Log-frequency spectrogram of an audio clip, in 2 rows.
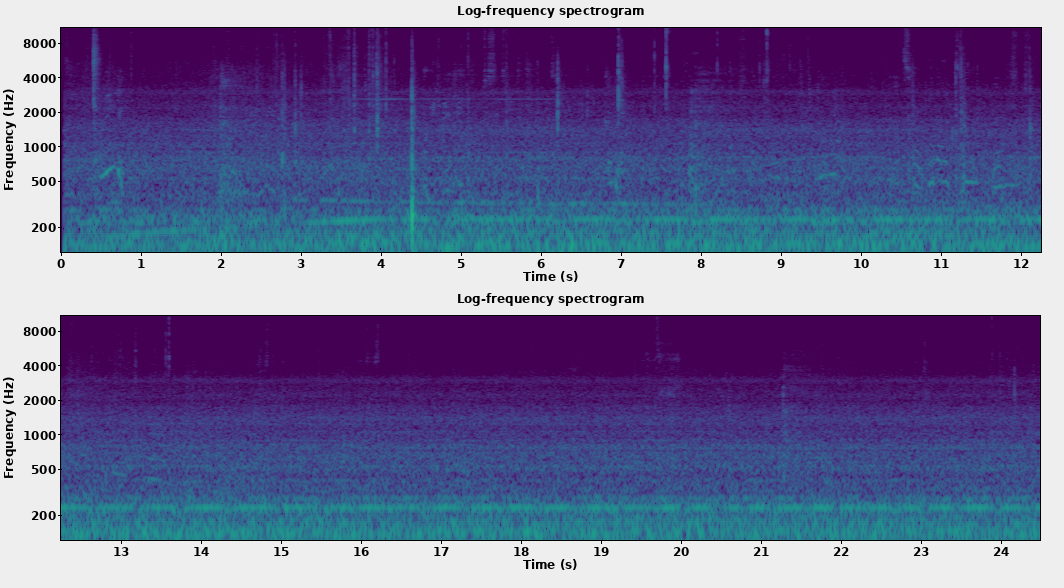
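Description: Underfloor Cummins diesel engine of a Class 156 Super Sprinter idling while the unit stands at the platform, heard inside the passenger saloon as a steady low drone with a steady hum. A single sharp knock about four seconds in.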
